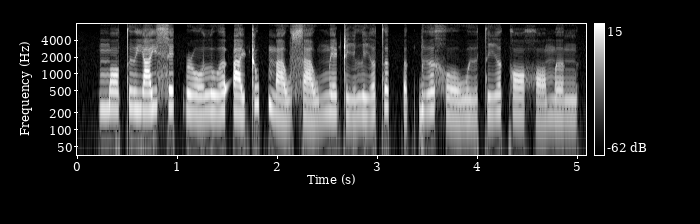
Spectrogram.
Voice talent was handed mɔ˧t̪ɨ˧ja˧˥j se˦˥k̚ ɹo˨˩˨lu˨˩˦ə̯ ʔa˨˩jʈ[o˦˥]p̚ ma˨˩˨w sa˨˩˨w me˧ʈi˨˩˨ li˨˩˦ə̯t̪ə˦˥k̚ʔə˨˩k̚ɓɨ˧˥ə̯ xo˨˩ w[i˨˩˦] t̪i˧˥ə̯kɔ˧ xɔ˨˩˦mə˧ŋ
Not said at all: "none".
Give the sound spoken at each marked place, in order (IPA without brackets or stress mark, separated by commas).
u˦˥, ɨ˨˩˦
